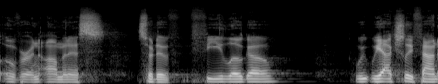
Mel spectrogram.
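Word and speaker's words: Ф: an ominous sort of fee logo we we actually found out Midway through the project that the proper Russian pronunciation of this ceric letter is f which is a little less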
